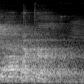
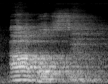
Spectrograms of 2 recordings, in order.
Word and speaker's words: ABC: But it's actually pronounced Abasi. Abasi. So they just pronounced the name, the letters, and that's what it was.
